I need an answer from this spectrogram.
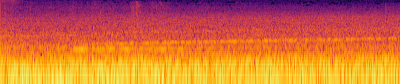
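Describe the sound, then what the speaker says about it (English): A loud, steady airliner jet roar fills the clip, with a rising whine sweeping upward through it as engines spool into reverse thrust in a flight simulator game. "All right, in thrust reversers."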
